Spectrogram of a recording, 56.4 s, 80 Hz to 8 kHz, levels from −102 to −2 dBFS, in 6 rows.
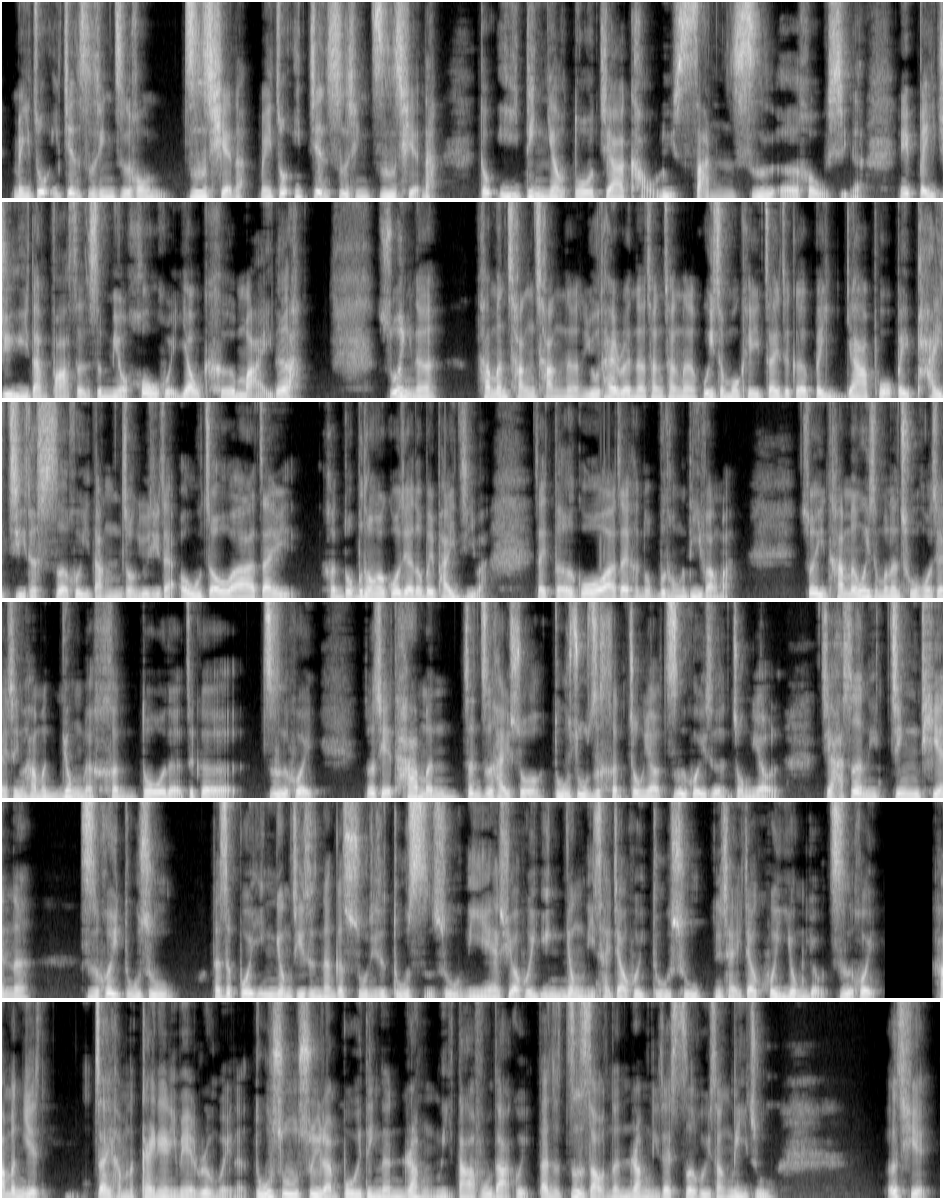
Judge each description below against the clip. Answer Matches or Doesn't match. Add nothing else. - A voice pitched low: Matches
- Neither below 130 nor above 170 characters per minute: Doesn't match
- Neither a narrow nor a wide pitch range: Doesn't match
